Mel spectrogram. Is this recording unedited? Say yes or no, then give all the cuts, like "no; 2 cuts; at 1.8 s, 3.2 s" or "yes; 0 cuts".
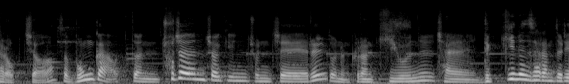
yes; 0 cuts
